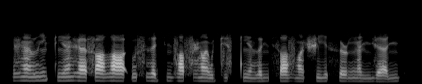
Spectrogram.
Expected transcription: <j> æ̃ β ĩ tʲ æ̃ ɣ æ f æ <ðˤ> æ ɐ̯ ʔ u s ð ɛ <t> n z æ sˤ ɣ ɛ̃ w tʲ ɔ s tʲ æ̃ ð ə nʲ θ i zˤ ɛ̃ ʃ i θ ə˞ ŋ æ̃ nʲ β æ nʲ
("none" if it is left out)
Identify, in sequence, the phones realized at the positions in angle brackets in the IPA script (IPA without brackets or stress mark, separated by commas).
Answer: ɣ, ðˤ, tʲ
